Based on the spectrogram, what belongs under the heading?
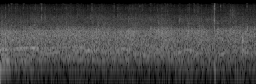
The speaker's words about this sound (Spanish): ¿Cuánto le dan un aplauso al Señor, amado hermano? A su nombre, gloria.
